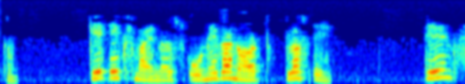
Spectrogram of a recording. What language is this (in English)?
Tamil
